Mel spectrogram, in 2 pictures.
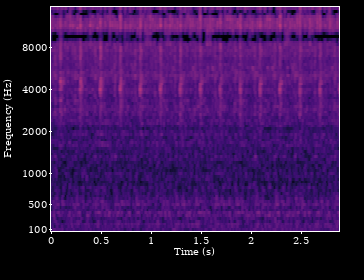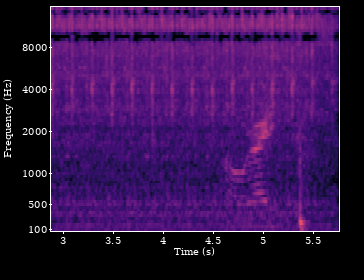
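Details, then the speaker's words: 2009 Ford F-150 5.4L 3V V8 at idle, microphone in the fender well, before pulling the valve cover: a sharp, regular ticking about six per second from the passenger side; a loose rocker arm is suspected but not confirmed. "it's making a ticking noise you notice it started to come from the passenger side and we're going to pull the valve cover today and see what there is to see under there"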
